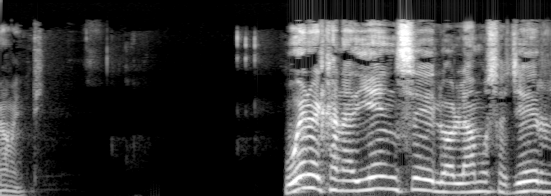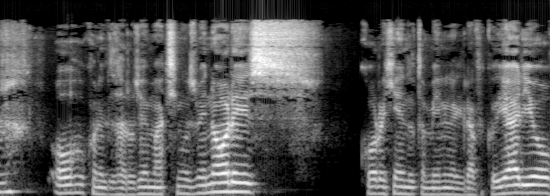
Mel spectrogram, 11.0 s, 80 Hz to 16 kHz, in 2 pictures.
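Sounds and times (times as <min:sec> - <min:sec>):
man talking: 0:00.0 - 0:00.5, 0:02.8 - 0:11.0
computer mouse clicks: 0:00.8 - 0:01.6, 0:02.3 - 0:02.8.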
